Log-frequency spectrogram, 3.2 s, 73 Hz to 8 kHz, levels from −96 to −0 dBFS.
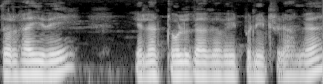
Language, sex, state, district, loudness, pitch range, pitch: Tamil, male, Tamil Nadu, Kanyakumari, -17 LUFS, 120-135 Hz, 125 Hz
